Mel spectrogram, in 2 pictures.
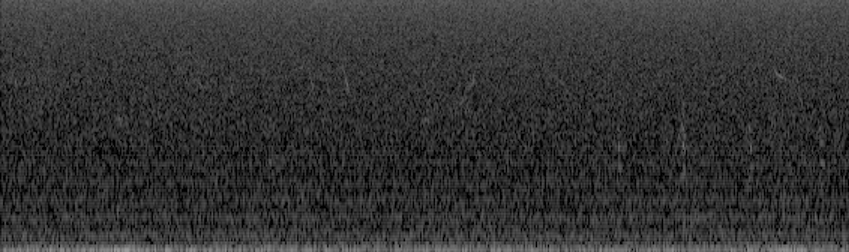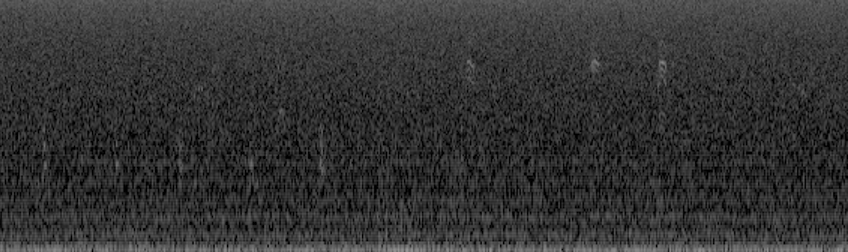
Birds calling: Hawaii Amakihi (Chlorodrepanis virens)

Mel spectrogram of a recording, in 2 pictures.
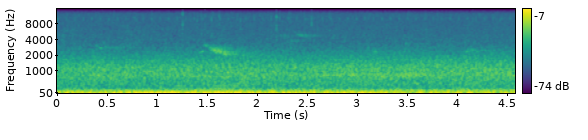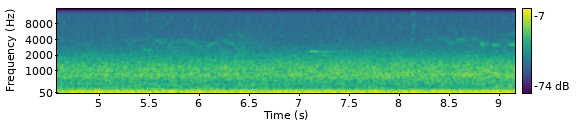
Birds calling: Veery (Catharus fuscescens)

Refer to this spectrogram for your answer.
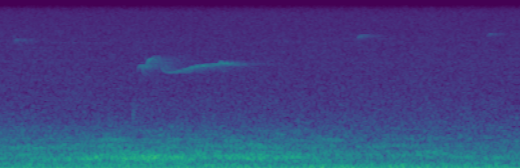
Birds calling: Eastern Wood-Pewee (Contopus virens)

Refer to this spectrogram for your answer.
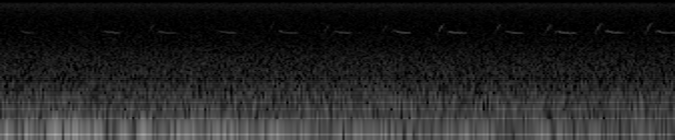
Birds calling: American Pipit (Anthus rubescens)

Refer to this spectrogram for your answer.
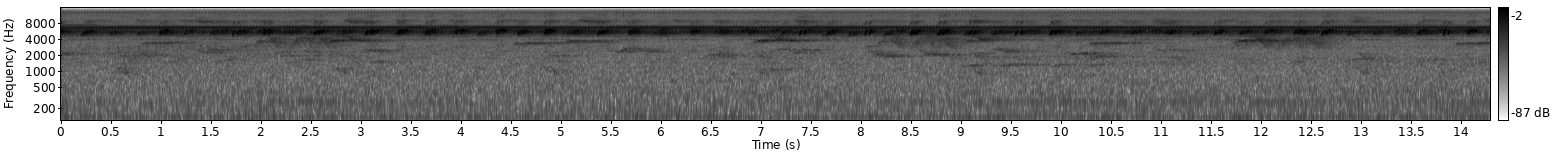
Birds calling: Barred Forest-Falcon (Micrastur ruficollis)
Dusky-capped Greenlet (Pachysylvia hypoxantha)
Piratic Flycatcher (Legatus leucophaius)
Fasciated Antshrike (Cymbilaimus lineatus)
Hauxwell's Thrush (Turdus hauxwelli)

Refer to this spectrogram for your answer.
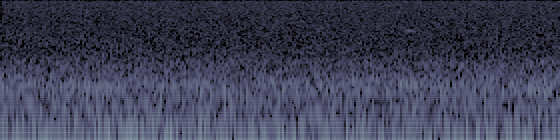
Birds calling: unidentified bird

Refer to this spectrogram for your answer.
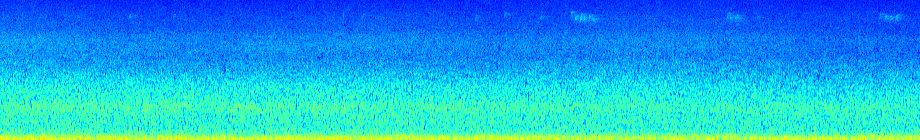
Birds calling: Black-capped Chickadee (Poecile atricapillus)

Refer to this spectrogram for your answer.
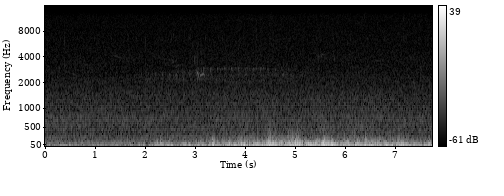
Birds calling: Northern Flicker (Colaptes auratus)

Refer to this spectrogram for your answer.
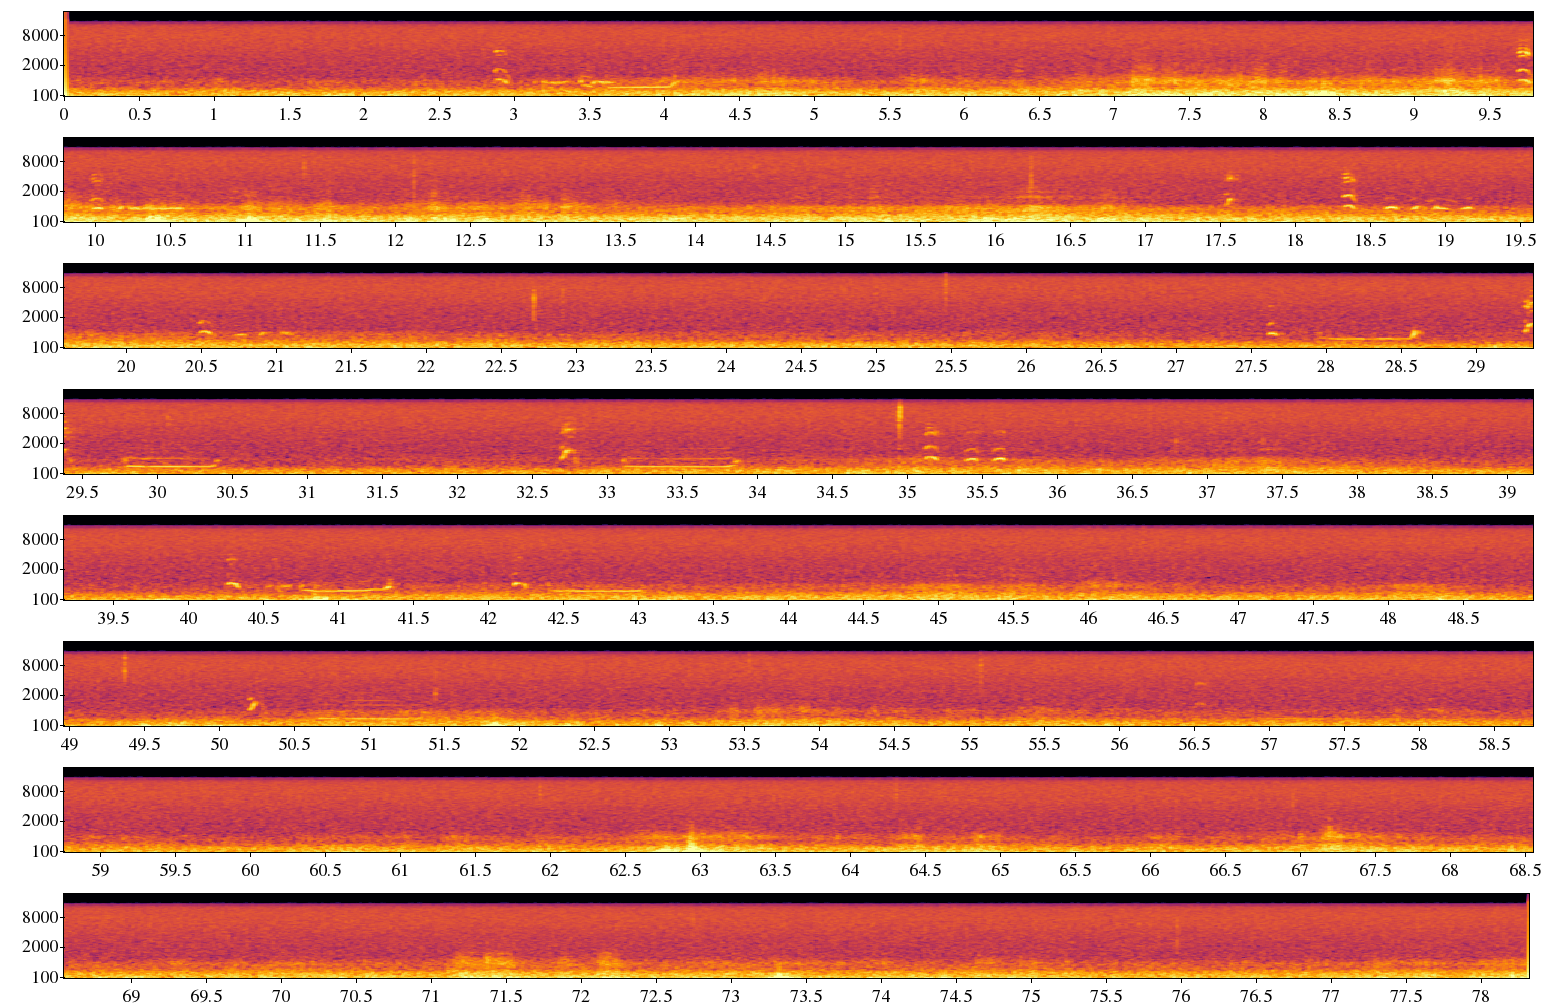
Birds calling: Hawaiian Petrel (Pterodroma sandwichensis)

